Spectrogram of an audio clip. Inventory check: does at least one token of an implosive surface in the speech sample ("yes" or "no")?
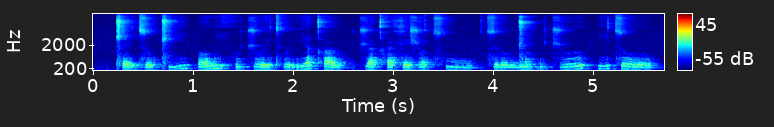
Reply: yes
